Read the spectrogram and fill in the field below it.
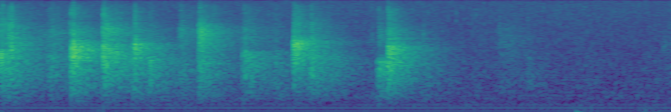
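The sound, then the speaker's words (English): An audience claps sparsely and unevenly to give the Lord a hand during a sermon, about nine soft claps over two seconds that fade out, leaving a quiet low hum with no talking. “Oh, are you clapping like you go to a funeral?”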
